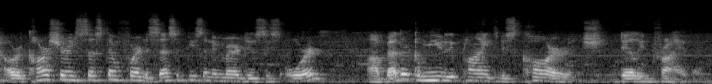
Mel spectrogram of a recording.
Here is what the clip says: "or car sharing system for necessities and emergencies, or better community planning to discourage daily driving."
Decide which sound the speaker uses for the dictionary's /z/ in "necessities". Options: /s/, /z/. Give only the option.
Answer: /s/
